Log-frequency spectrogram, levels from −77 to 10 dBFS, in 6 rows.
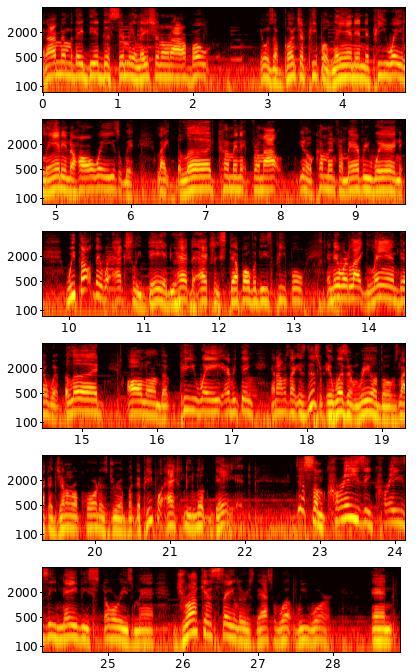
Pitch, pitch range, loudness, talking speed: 155 Hz, 130-170 Hz, -21 LUFS, 210 wpm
